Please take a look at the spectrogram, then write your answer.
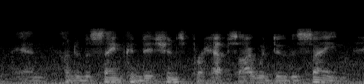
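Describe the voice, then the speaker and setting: Somewhat breathy, a man speaks at a fairly low pitch and a fairly slow pace. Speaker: pagan video blogger. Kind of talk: casual talk to camera, answering viewer questions.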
